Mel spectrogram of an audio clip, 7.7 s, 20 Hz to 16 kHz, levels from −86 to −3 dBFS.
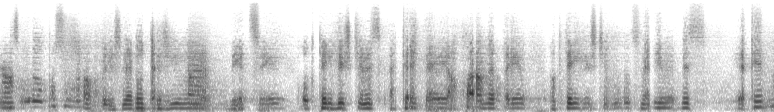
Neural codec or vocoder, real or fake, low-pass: codec, 44.1 kHz, 0.9 kbps, DAC; fake; 14.4 kHz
